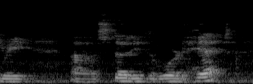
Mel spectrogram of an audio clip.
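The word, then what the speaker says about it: חית: uh studied the word het it's spelt c-h-e-t like czech but it's called het and if you haven't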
